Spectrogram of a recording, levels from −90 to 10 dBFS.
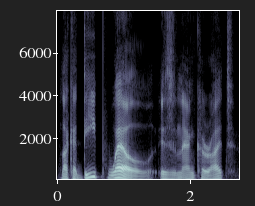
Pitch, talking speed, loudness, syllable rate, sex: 110 Hz, 155 wpm, -19 LUFS, 4.0 syllables/s, male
